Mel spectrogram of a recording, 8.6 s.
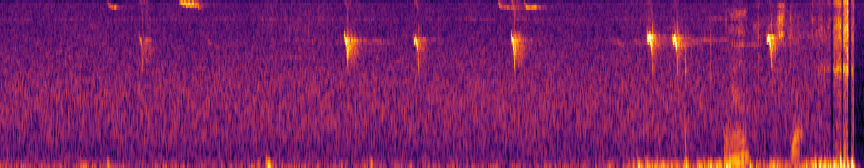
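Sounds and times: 
wild bird singing: 0.7 - 2.2, 3.4 - 8.0.

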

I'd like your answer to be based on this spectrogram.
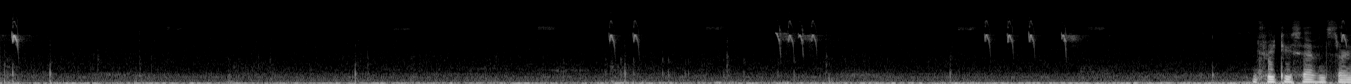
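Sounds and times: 
male wild bird calling with high-pitched chirps: 0.0 - 0.4, 1.6 - 2.0, 3.8 - 4.3, 5.3 - 8.3, 9.4 - 11.2
low hum: 0.0 - 13.4
speech: 12.6 - 13.4.

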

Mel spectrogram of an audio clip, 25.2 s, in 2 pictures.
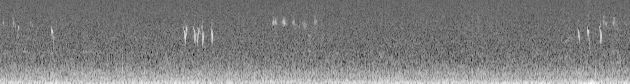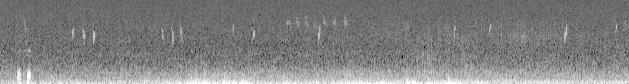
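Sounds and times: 
bird calling in short high-pitched chirps: 0.0 - 1.2, 3.6 - 4.4, 5.4 - 6.5, 11.2 - 13.3, 14.0 - 16.4, 17.1 - 19.6, 23.8 - 24.1, 24.8 - 25.1
steady hiss: 0.0 - 25.1
speech: 13.1 - 13.4.

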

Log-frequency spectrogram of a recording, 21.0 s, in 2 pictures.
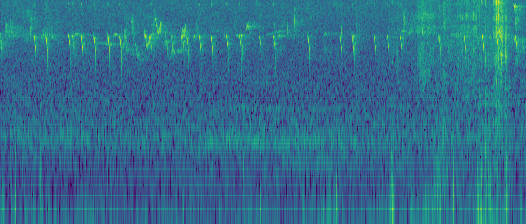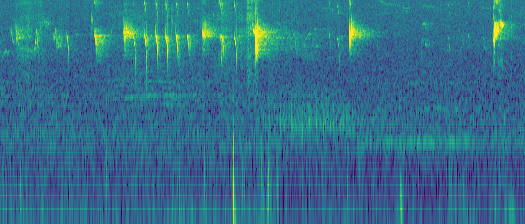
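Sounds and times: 
steady low hiss: 0.0 - 21.0
bird calling from a tree: 7.0 - 21.0.

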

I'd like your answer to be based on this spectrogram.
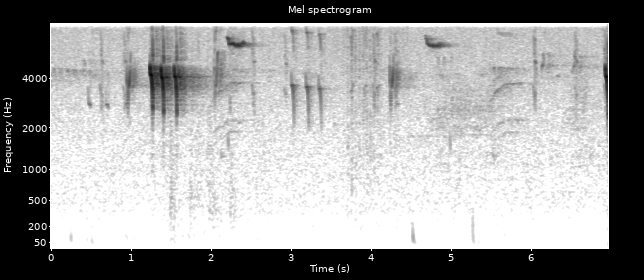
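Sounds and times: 
wild birds chirping: 0.0 - 6.9.

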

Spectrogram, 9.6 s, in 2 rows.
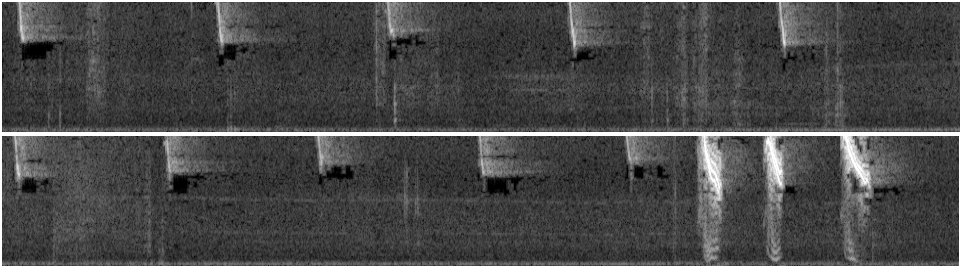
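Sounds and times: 
low steady rumble: 0.0 - 9.5
parrot chick squealing: 8.3 - 9.2.

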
